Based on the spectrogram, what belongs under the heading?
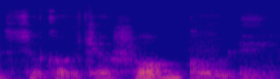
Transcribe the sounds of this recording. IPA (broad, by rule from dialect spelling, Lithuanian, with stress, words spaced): sɐˈkɐʊ t͡ʃʲɛ ˈʃoːŋkɐʊlʲɛɪ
